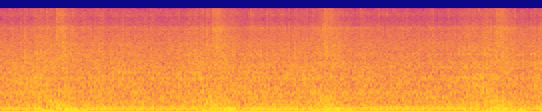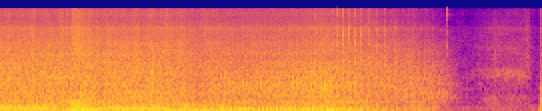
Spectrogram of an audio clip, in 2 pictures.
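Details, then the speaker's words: Snowblower engine after crankshaft end play was removed with a stainless shim at the bearing outer race; bearings sound and no vertical play. Runs steadily with a dull, irregular knock about every second that remains; suspected crankshaft, engine replacement likely. "подшипники вертикального люфта нет вообще стой вот а стук остался"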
